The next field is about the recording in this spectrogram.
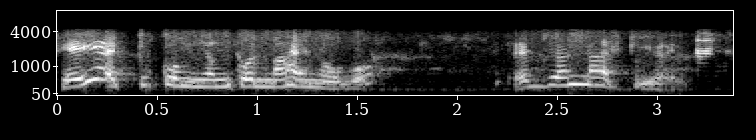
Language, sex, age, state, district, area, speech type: Bengali, female, 60+, West Bengal, Darjeeling, rural, conversation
